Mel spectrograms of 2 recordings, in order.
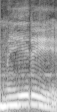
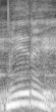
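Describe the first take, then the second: No difference in how they are said.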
